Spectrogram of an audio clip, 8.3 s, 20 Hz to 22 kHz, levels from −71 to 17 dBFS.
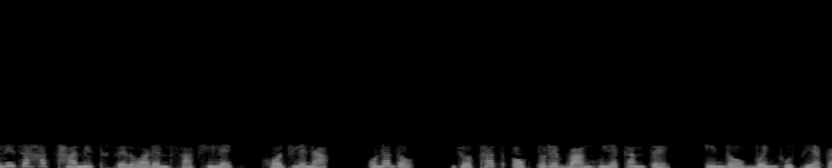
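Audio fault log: Throughout: Vorbis compression, likely. The speech has nothing above 3 kHz, and what remains has a grainy, hissy texture, with vowels sounding roughened and consonant onsets blurred. That fits a Vorbis encode pushed very hard, probably somewhere near 10 kbps. At that rate the encoder throws away the treble and quantises the surviving detail so coarsely that the fine structure turns into noise of similar energy. The damage here is heavy.
1.98 s and 5.11 to 5.13 s: pre-echo. Just before a sharp onset at each point there's a short burst of hiss, about 14 ms long at the first and about 21 ms at the second, so the attack sounds softened and smeared. The transform coder spreads its quantisation noise across the whole block. When a loud attack lands late in a block, noise sized for that attack leaks into the quiet stretch ahead of it.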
